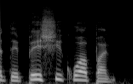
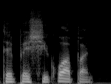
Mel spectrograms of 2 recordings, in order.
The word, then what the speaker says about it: Tepexcuapan: Por ahí me han dicho que la forma correcta de pronunciarlo sería Tepexcuapan. – Ok. – Así como en suavecito, como Tepexcuapan.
